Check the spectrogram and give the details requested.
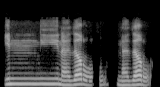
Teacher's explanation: ro sukun didahului oleh huruf zal yang berharokat fathah, maka ini dibacanya tebal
